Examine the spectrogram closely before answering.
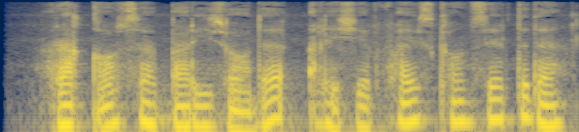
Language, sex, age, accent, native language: Uzbek, male, 18-24, Andijon, Uzbek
